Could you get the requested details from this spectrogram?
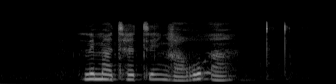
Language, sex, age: Northern Sotho, female, 25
